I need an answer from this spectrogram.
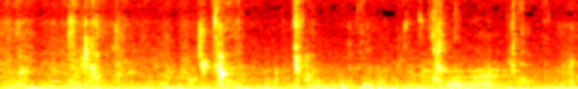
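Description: Faint eating sounds from shawarma wraps being chewed and handled, with a few soft, separate clicks.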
